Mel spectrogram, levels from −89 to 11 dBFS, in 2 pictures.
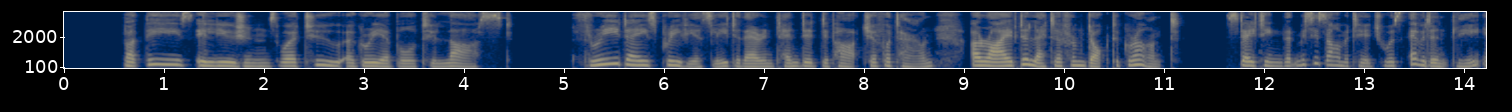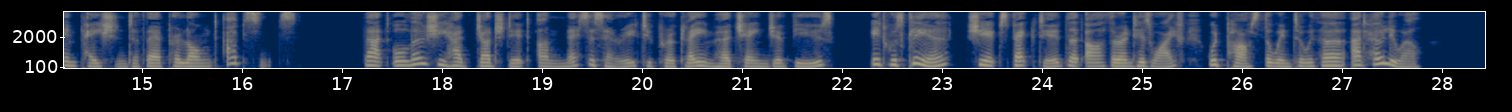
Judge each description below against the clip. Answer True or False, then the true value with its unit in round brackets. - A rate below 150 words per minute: True (140 wpm)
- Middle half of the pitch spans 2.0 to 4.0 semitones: False (4.7 semitones)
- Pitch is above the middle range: False (180 Hz)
